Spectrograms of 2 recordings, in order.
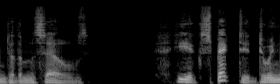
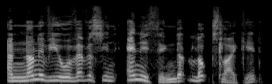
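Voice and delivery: higher, quicker questioning voice; questioning student; 8 semitones higher, faster than usual. A narrator's reading. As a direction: ask the group quickly, pitched up. Narrator voices questioner in dialogue.

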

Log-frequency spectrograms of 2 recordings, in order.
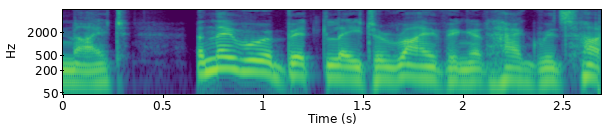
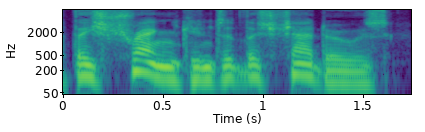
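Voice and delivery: usual speaking voice

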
